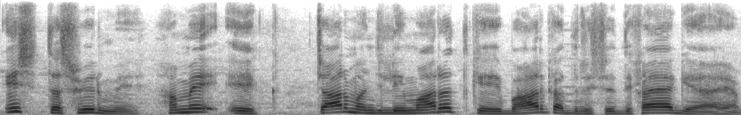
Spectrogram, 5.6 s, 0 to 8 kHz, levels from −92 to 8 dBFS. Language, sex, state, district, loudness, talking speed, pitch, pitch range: Hindi, male, Himachal Pradesh, Shimla, -15 LUFS, 160 wpm, 170 Hz, 145-200 Hz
